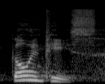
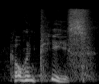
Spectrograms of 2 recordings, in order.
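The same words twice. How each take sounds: First: Said in the usual way. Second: Hushed, lightly mocking repeat; incredulous echo. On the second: Preacher echoing the jailer's words to beaten prisoners, quietly incredulous. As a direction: echo it softly, as if it were absurd.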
